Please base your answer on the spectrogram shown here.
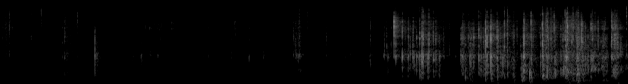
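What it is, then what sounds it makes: Thin paper magazine pages. Fingertips turn and bend the pages of an open, thin paper tabloid magazine with yellow-edged pages resting on a stack, then flat hands rub and press them. Quiet, scattered bright crinkles and soft rustles come first, then build into louder, dense, continuous paper crinkling for the last few seconds.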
